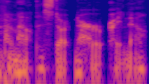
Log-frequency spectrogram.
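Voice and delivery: quiet, low-voiced talk.

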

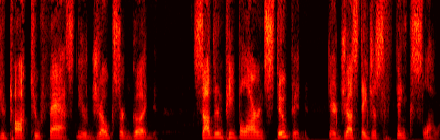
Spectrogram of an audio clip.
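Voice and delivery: slow, unhurried, patient delivery. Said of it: "he's like".

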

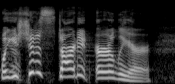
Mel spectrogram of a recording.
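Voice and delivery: put-on cranky irritation, high and swooping pitch. Retelling a scene, imitating Ramona as she complains: imitating hangry Ramona. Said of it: "she's so freaking hangry".

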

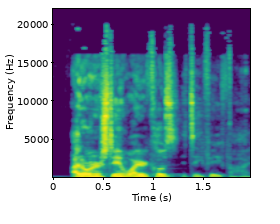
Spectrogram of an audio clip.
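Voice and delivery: mock passive, complaining, pleading tone. Retelling a customer's complaint to staff at a shop closing early, imitating her passive tone. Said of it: "very like passively like".

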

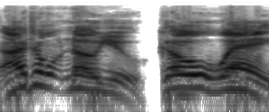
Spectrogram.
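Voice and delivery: mock rude brush-off. Retelling a movie scene at a gate intercom: imitating a rude intercom lady. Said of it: "the intercom lady's super rude to her".

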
